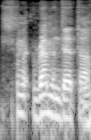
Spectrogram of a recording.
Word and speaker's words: Ramondetta: Now, is it Ramondetta? Is that Yeah, how you say it? Ramondetta.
